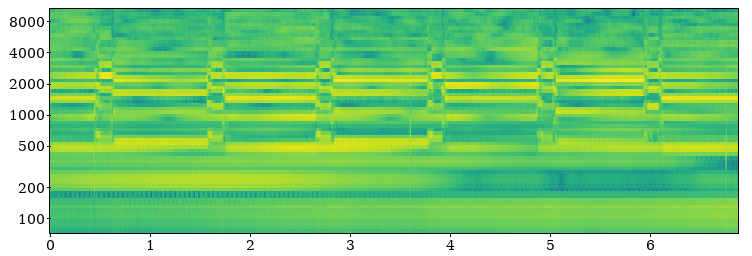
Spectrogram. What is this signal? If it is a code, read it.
Emergency Alert System (SAME) tones (header bursts), heard as harsh buzzing bursts. It is heard from 0.6 to 6.0 s.
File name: wrct-log hi- 15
